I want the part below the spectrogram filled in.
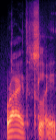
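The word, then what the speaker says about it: Wriothesley: personal dealings with the administrator of the Fortress ridesley he's a very shrewd fellow rightly that's how you pronounce it wisely yeah weird about him too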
